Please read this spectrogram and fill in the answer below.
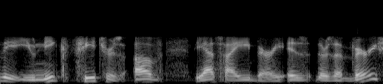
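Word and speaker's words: açaí: I spell it A-C-A-I berry. How do I pronounce that? – It's pronounced the acai berry, believe it or not.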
